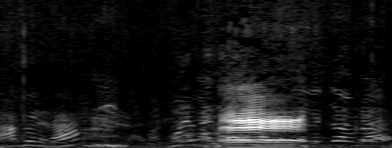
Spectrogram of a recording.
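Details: While sheep are gathered for PPR vaccination and suckling lambs are brought along, a loud, strained, quavering bleat rises over a man's speech. Other faint bleats are heard before it.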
